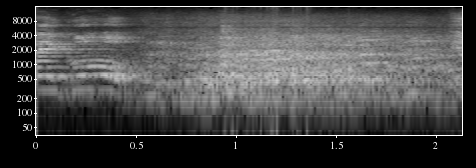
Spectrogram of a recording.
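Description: A man speaks a line on stage. About half a second in, a theatre audience breaks into laughter that lasts for a second and a half.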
